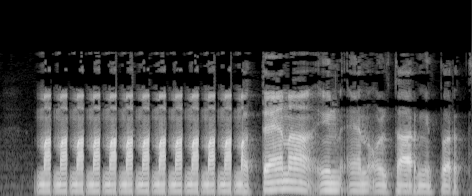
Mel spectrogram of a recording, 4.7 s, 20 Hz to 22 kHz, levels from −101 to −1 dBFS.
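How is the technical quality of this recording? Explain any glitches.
The recording has three audible faults: heavy compression throughout, a stuck loop early on, and a hollow, phasey coloration at the end.

MP3 compression runs through the whole speech clip. Nothing is present above 8.3 kHz, and the damage is plainly audible, which points to a low bitrate of around 32 kbps. Starved of bits, the encoder discards the treble above a fixed cutoff and drops weaker frequency components, which flicker in and out from frame to frame. The result is a dull, watery, swirling texture, with smeared consonant attacks and metallic chirps on s sounds.

A broken-record loop occupies 0.51 s to 2.44 s. A 164 ms fragment repeats exactly, back to back, twelve times, giving a stuttering, machine-gun effect. The likely cause is a stall in the player, encoder or stream, which kept resending the last chunk it held. 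The audio that should have filled those two seconds is gone.

Channel delay with comb filtering runs from 3.36 s to the end. One channel lags the other by a fraction of a millisecond. When the two are summed to mono, the shared content cancels at evenly spaced frequencies, with the first notch around 3 kHz. This carves fixed gaps into the upper midrange and leaves the sound hollow, phasey and thin.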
